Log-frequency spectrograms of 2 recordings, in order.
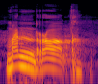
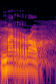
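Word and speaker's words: مَنْ رَاقٍ: Manraq, ya. Manraq. Ini nggak boleh kita baca marraq karena di situ ada saktah, ya. Bacanya harus man, berhenti tanpa nafas, raq, ya, nggak boleh marraq, ya.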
